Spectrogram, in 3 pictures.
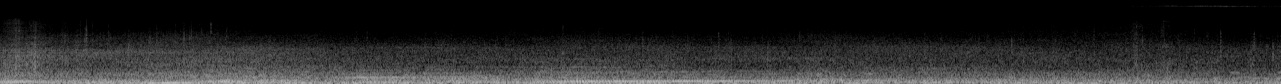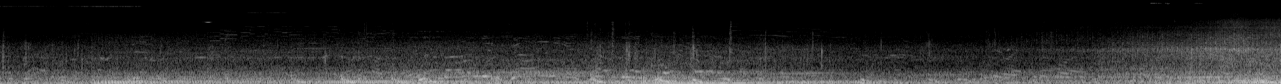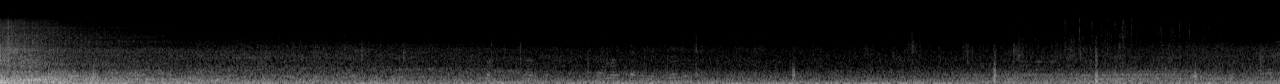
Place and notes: Berlin: Vermessungspunkt Maybachufer / Bürknerstraße - Klangvermessung Kreuzkölln ::: 29.12.2010 ::: 16:29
